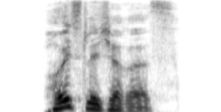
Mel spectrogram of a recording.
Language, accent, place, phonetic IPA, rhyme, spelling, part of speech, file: German, Germany, Berlin, [ˈhɔɪ̯slɪçəʁəs], -ɔɪ̯slɪçəʁəs, häuslicheres, adjective, De-häuslicheres.ogg
- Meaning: strong/mixed nominative/accusative neuter singular comparative degree of häuslich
